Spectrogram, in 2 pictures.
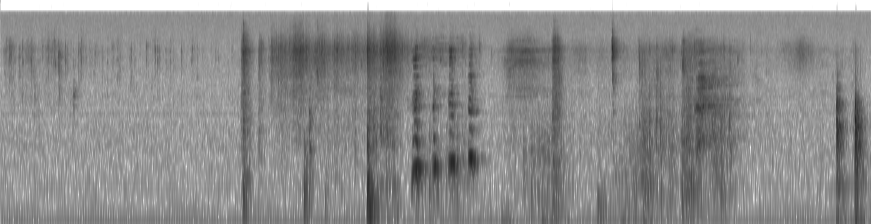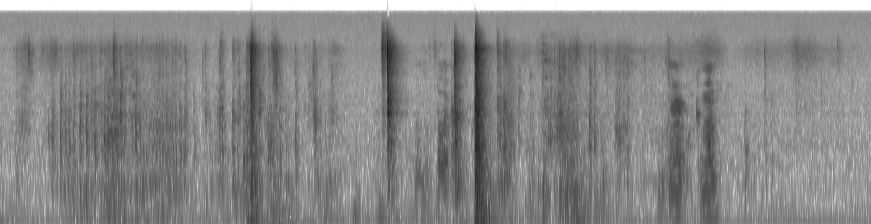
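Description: Handling noises: a series of sharp knocks and thumps, the loudest three in the second half, with some rustling and brief low voice sounds.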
